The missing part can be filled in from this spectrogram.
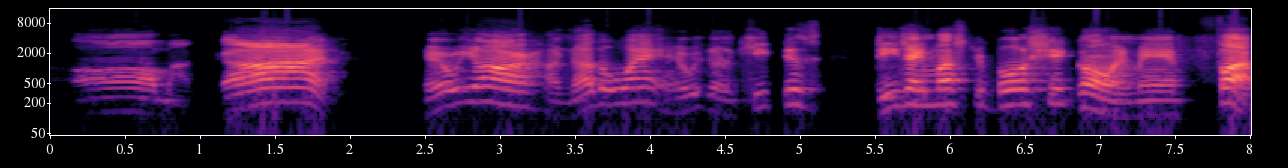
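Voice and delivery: put-on exasperated, angry outburst of disgust. Retelling his reaction when the beat broke down: retelling his own mad reaction. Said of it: "the reason why I get so mad".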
